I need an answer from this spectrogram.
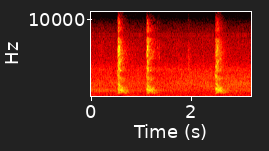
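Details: Persistent barking from a dog outside a Barnes and Noble in Pleasant Hill, California: three loud, clipped barks, the first two close together, the last after a longer gap, against a soft background hum.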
